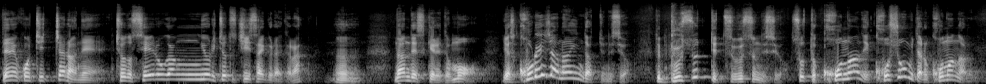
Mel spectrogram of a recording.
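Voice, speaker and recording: A man's voice: high voice, wildly swooping pitch, rapid-fire, hardly any pauses. A man preaching a casual, conversational sermon as pastor, full of fillers and asides, asking the congregation questions and teasing them. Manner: chatty, asks the congregation questions and teases them.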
